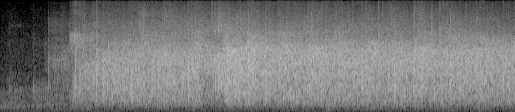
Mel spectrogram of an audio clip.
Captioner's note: audience applauding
